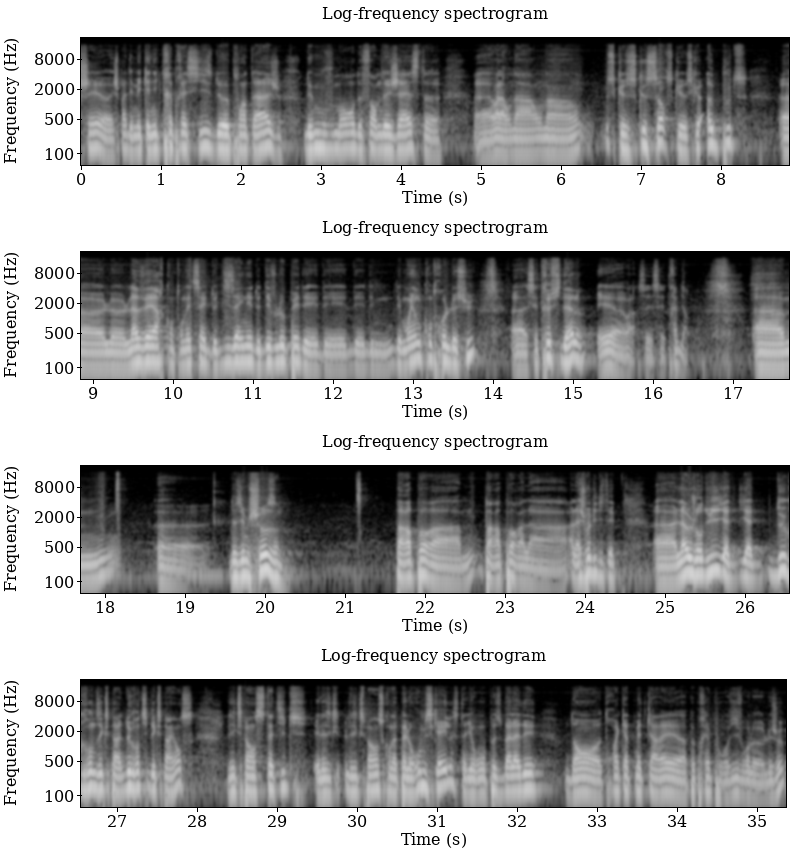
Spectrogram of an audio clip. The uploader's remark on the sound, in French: Table ronde Les nouvelles expériences du jeu vidéo, enregistrée lors de la première édition du festival Geek & Game à Paris.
